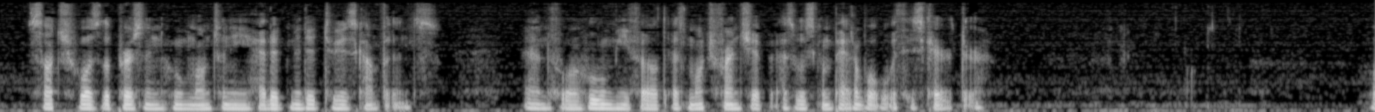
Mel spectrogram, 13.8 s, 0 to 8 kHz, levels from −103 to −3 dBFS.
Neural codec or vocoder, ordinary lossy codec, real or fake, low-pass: none; MP3, 48 kbps; real; 7.2 kHz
